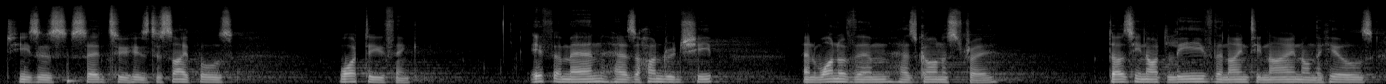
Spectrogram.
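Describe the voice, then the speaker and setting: A man, a priest, reading the gospel and preaching in a measured, reflective way, his voice ringing with a cathedral-like echo. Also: mid-range voice, flat delivery, fairly bright tone. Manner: measured, reflective, conversational asides. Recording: long echoing church reverb.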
